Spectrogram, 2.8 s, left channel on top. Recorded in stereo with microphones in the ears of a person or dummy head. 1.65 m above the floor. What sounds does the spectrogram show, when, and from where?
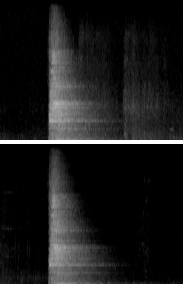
0.7 s a guitar: 10° right (ahead or behind), 1.7 m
